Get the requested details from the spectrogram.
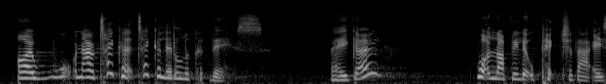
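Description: Speaking at a very fast pace, a woman with a high pitch makes very wide pitch swings and takes long, frequent pauses. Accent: East Anglian. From Norfolk, England. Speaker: preacher. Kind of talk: sermon. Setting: church. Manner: animated.

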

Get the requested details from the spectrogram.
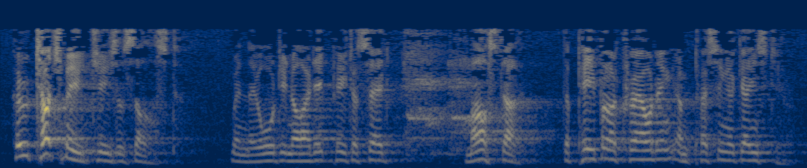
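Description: Amid noticeable background noise, a man with a fairly high pitch talks at a moderate pace, showing ordinary pitch variation and big swings in loudness. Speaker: scripture reader. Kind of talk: reading aloud. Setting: church.

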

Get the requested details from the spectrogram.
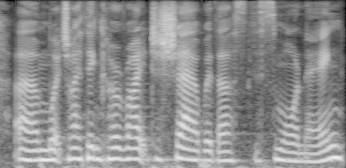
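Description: A woman with a medium pitch uses a normal speaking voice and fairly even intonation. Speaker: church service leader. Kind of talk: prayer and devotional. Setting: church.

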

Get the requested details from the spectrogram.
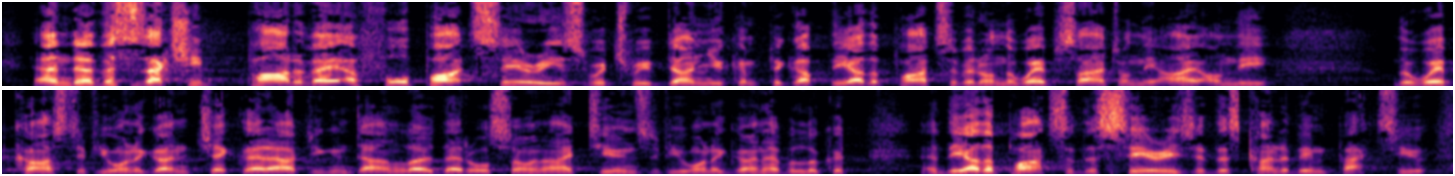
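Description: Bright and sharp in tone, the voice is animated, with lively intonation, big swings in loudness and a very fast pace, in a dry, close recording with no echo. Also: man, fairly high pitch for a man. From South Africa, Cape Town. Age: 40s. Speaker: pastor. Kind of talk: sermon. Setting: church. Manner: humorous.

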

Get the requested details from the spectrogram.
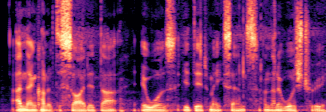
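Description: With a southern English accent, a man speaks fairly quickly in a very deep, low voice with monotone, flat intonation against a quiet background. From Cambridge, England. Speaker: gap year volunteer. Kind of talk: interview. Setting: church.

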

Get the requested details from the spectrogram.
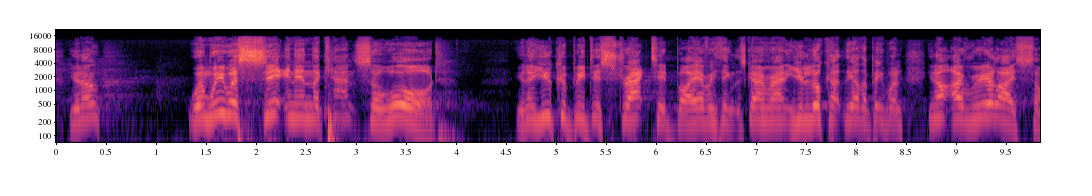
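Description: Raised and projected, a man's high, bright, sharp voice moves at a fairly quick pace with an animated tone and ordinary pitch variation. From southern England. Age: 60s. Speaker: evangelist. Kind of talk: sermon. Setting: church.

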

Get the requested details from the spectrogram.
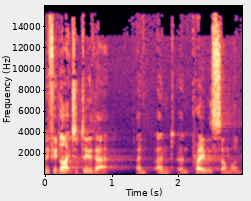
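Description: Speaking in a British accent, the man keeps his pitch medium. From Britain. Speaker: church leader. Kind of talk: testimony. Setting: church. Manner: halting.

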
